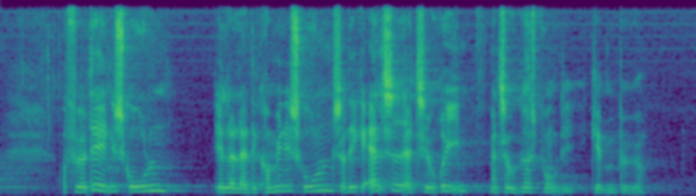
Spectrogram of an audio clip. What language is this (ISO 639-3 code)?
dan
